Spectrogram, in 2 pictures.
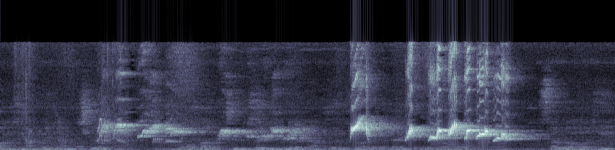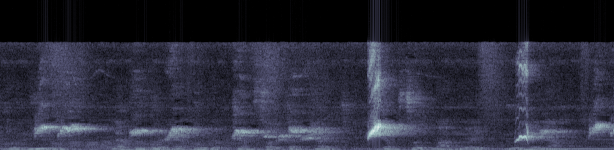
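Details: Red-whiskered bulbul singing in the morning, a run of short whistled, slurred notes around mid-high pitch, with louder bursts near the middle and end, over a low murmur of voices.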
